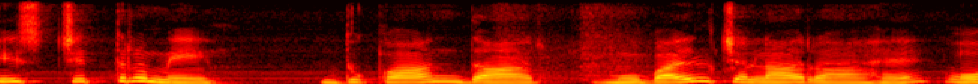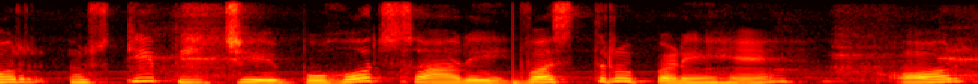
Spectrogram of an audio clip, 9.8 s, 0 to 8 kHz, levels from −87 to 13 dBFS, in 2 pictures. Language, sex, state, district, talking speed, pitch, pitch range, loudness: Hindi, female, Chhattisgarh, Bastar, 105 wpm, 230 Hz, 205-275 Hz, -25 LUFS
